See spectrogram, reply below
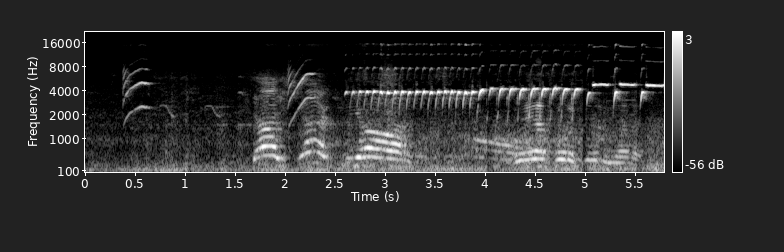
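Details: Canary song with fast rattling trills and high whistles rising above low voice-like sounds, a slurred note sequence opening before a steady rapid trill takes over.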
